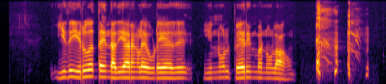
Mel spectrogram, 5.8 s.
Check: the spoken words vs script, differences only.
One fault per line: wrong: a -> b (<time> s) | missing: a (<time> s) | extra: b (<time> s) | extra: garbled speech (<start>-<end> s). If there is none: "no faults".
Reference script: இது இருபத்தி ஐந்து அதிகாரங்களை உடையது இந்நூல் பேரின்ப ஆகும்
extra: நூல் (3.9 s)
